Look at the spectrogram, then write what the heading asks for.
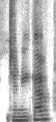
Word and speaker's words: Janika: miss um how do you say your first name janika janika um janika's paper is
